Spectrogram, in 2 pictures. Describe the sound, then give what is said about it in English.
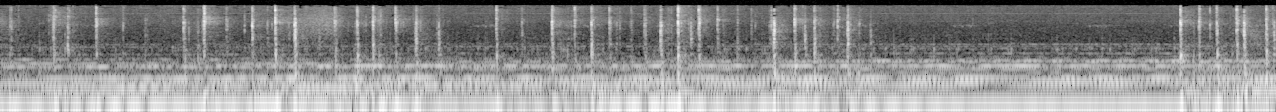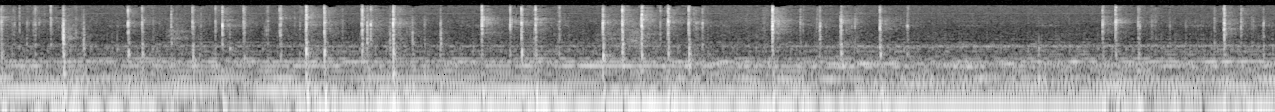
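Keyboard typing, with many quick soft clicks coming in uneven bursts, faint and alone with no voices. “But my question for you, let me type it out because I can't really multitask.”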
